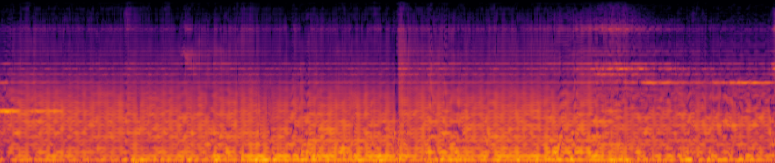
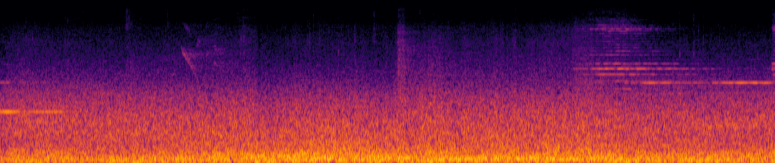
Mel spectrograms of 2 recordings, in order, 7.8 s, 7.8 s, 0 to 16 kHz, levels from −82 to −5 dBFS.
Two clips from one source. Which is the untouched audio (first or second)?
second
